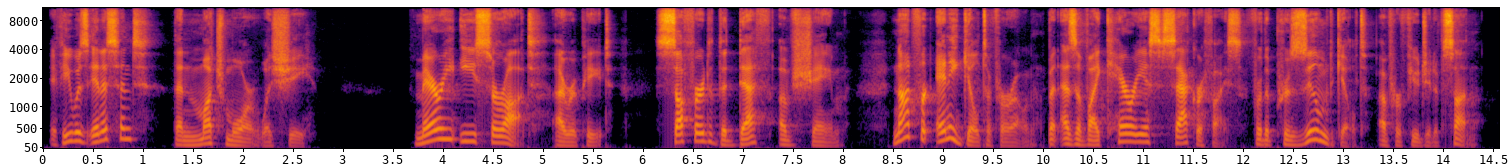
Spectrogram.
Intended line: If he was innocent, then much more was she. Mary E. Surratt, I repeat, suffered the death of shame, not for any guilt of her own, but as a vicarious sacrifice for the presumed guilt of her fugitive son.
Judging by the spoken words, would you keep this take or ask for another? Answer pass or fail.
pass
